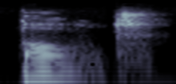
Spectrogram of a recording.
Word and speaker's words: bolt: and the word is Bolt use a long o like old and cold bolt with a T at the end a lightning bolt is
